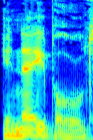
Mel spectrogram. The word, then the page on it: enabled: British English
